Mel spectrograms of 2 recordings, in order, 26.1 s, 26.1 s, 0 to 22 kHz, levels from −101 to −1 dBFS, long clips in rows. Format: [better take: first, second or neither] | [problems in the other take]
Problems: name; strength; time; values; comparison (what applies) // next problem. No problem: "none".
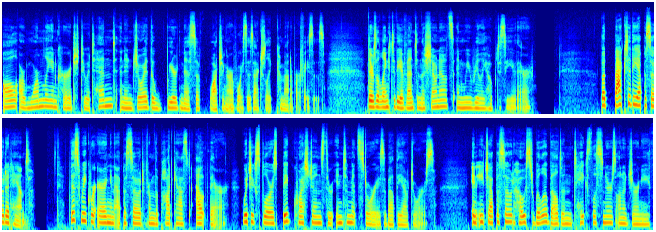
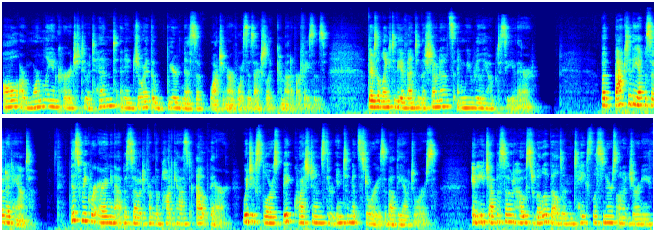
first | off-mic speech; far // room echo; very slight; dies away in 0.3 s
